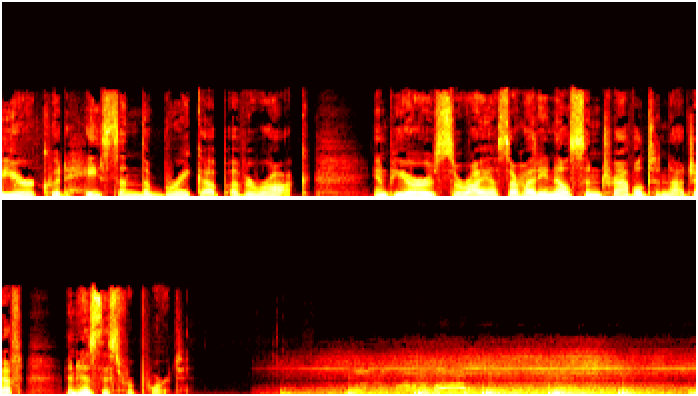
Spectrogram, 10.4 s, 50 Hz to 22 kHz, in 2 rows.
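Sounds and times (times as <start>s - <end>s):
speech: 0.0s - 6.6s
passenger jet landing with high engine whine: 7.3s - 10.4s
voices: 7.3s - 10.4s.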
